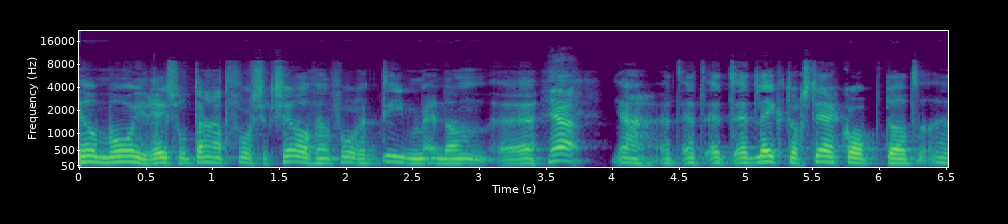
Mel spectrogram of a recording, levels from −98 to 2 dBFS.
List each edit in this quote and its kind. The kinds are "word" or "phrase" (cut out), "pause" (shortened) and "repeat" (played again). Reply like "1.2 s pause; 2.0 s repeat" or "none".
none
